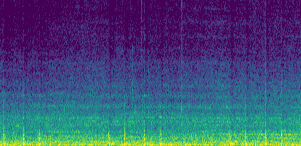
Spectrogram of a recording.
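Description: A train passing close by, its steady rumble punctuated by the wheels' rhythmic clickety-clack, about three knocks a second.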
